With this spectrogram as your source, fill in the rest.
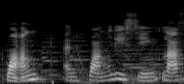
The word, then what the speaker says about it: Wang: include Wang Lee Hong last name pronounced as Wong and Huang lisin last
